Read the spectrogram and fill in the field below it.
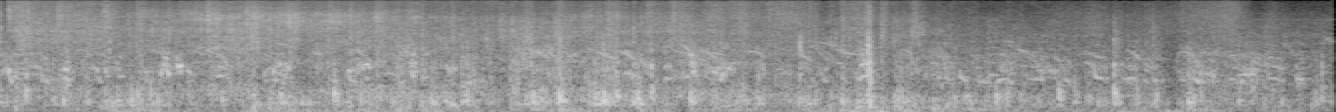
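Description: A flock of broiler chickens clucks busily and continuously right around someone's feet, close and fairly loud, with no one speaking.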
